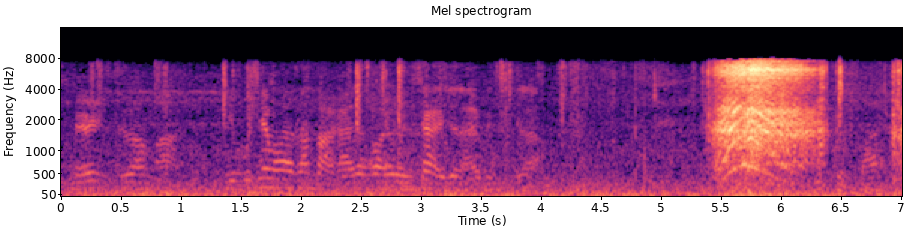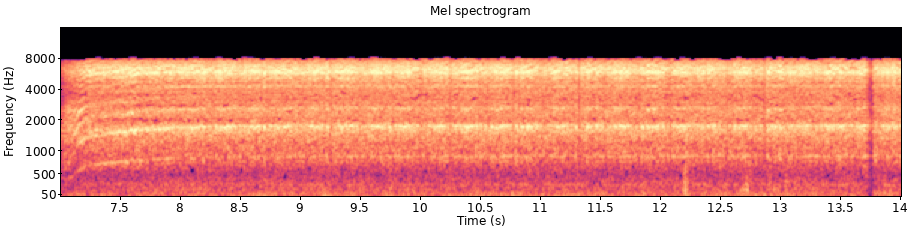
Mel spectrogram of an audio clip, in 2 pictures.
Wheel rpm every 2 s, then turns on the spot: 0, 0, 20, 190, 230, 240, 220.
none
